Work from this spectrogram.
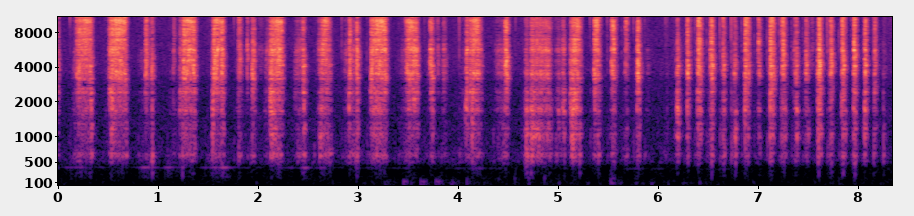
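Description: A wooden stylus scrapes large areas of black coating off a flat scratch art paper card, leaving many flakes. Dozens of short, dry, bright rasping strokes follow one another, slower and longer at first, then quicker and more clipped toward the end.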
